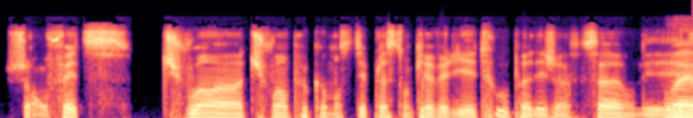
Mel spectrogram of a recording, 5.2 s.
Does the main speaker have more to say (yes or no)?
no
